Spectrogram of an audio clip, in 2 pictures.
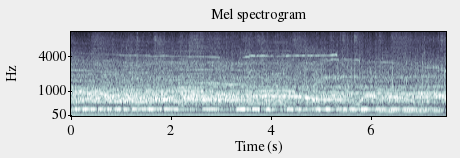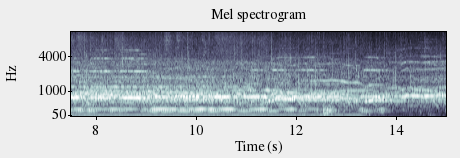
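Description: A live soul band holds a sustained closing chord over a low bass note while the crowd cheers and whoops. The bass note cuts off about a second before the end, leaving the cheering.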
